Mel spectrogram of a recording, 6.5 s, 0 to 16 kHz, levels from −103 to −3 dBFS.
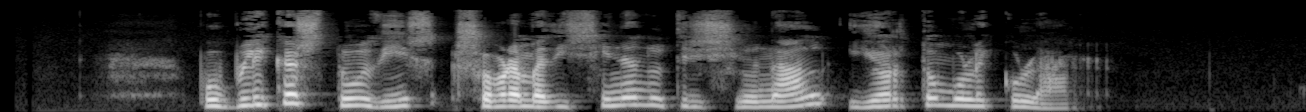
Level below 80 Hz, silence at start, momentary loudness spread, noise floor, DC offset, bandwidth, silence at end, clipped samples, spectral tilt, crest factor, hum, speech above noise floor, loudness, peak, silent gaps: -78 dBFS; 1.05 s; 13 LU; -80 dBFS; under 0.1%; 11.5 kHz; 1.2 s; under 0.1%; -5.5 dB/octave; 24 dB; none; 57 dB; -24 LUFS; -2 dBFS; none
